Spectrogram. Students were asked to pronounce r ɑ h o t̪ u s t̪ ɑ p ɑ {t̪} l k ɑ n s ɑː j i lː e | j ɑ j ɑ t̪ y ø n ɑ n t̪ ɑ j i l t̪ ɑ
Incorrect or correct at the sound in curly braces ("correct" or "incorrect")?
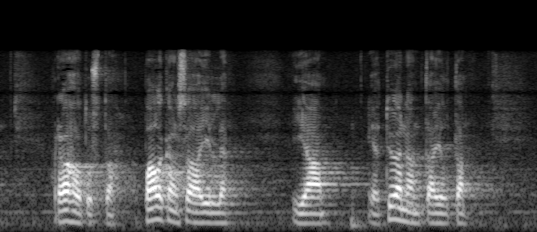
incorrect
